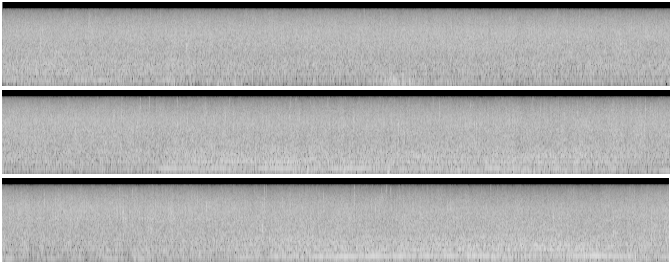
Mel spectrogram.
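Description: Heavy rain squall pouring down steadily: a dense, even hiss of rain on the street and foliage. A truck engine hums faintly at times, a garbage truck coming up the street near the end.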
